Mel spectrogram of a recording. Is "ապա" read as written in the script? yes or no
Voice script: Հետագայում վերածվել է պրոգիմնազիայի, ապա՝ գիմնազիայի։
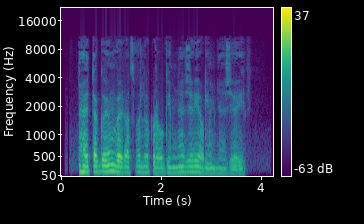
no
